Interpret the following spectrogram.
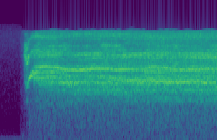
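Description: A woman screaming: one long, high scream that starts suddenly about a quarter of a second in and holds steady.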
